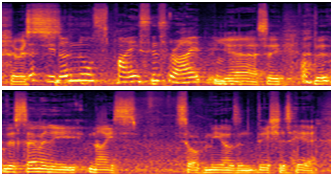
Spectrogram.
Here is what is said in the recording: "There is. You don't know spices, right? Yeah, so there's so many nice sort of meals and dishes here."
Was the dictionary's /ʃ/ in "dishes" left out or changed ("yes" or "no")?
no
